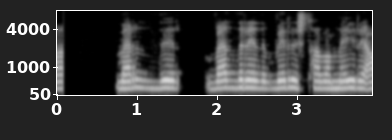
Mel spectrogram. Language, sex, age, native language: Icelandic, female, 8, Icelandic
